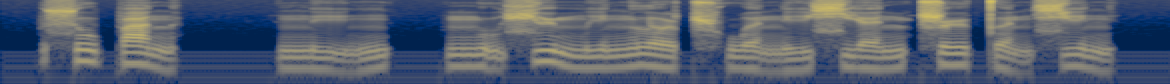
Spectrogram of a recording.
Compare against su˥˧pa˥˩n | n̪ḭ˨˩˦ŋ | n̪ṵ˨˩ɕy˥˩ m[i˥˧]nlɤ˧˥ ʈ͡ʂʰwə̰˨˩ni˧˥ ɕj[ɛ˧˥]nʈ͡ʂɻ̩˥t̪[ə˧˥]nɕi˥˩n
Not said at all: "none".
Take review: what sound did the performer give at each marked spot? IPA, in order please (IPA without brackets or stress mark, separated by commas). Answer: i˧˥, ɛ˧˥, ə̰˨˩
